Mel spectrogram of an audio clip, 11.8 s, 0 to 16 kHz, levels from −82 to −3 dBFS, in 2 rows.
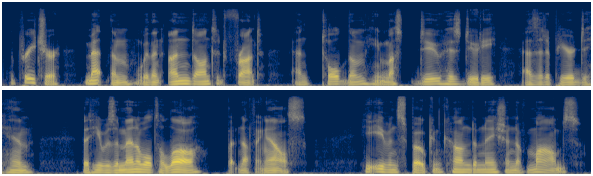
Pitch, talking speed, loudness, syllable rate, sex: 100 Hz, 190 wpm, -22 LUFS, 5.5 syllables/s, male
